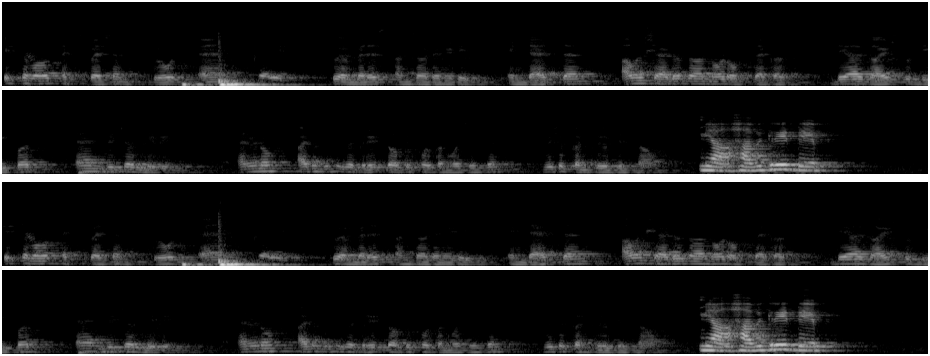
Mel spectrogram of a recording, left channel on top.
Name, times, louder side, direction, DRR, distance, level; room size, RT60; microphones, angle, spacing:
voice 1, 0.0-2.9 3.3-4.7 5.1-5.9 6.2-7.9 8.3-9.6 10.0-11.0 11.6-14.3 14.7-15.8, left 2 dB, 85° left, 3.8 m, -38 dB
voice 2, 16.2-17.4, equal, 15° right, 1.2 m, -22 dB
25.5 x 22.5 x 5.2 m
head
